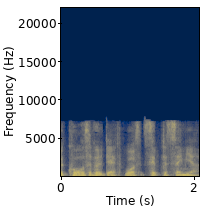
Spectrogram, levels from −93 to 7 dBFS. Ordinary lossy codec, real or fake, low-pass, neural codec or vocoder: AAC, 32 kbps; fake; 7.2 kHz; vocoder, 24 kHz, 100 mel bands, Vocos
